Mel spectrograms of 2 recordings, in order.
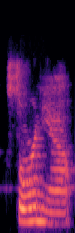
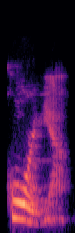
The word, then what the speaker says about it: cornea: So it will not be sornia or hornia, but it will be cornea.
